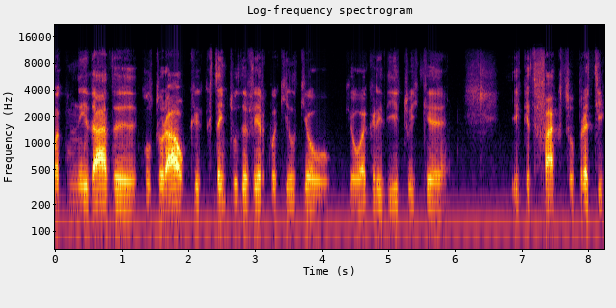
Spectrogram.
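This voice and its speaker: Speaking in a Portuguese accent, a man uses a fairly low pitch and monotone, flat intonation. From Portugal. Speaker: business speaker, executive and professor. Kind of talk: lecture.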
